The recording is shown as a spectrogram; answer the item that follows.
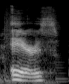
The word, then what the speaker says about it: Ayers: Ayers. – Ayers. – Despite the Y.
